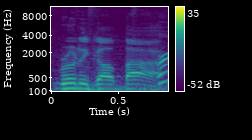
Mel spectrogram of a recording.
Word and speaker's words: Rudy Gobert: Rudy Gobert.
